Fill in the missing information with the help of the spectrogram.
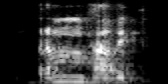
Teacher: So the Bakara is a Alpa Prana.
